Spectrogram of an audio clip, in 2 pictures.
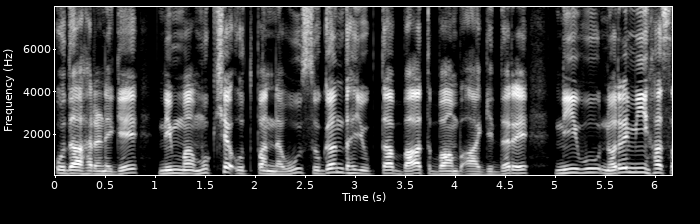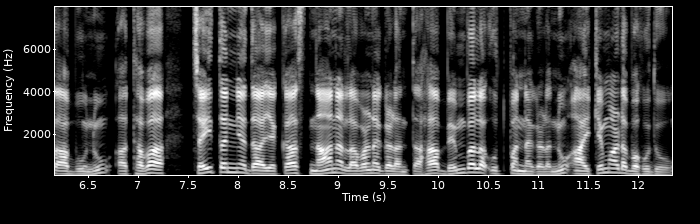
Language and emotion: Kannada, neutral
